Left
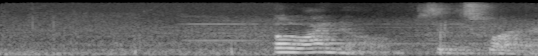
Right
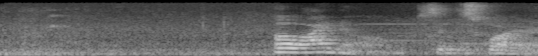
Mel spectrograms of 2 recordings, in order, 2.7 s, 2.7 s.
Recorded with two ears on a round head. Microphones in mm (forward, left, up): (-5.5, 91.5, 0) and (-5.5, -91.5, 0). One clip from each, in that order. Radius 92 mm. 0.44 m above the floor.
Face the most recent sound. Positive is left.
turn(degrees=-25)  # may be behind; listen again after turning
